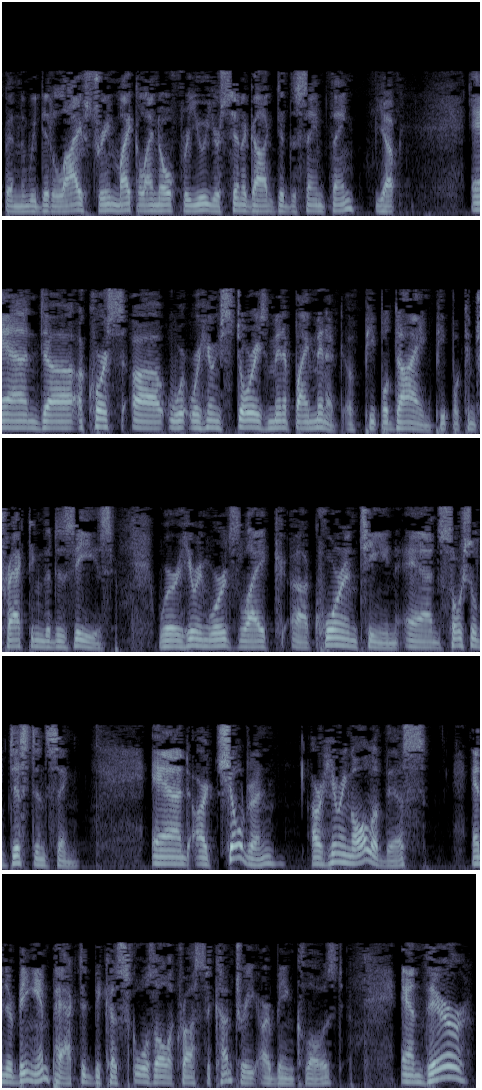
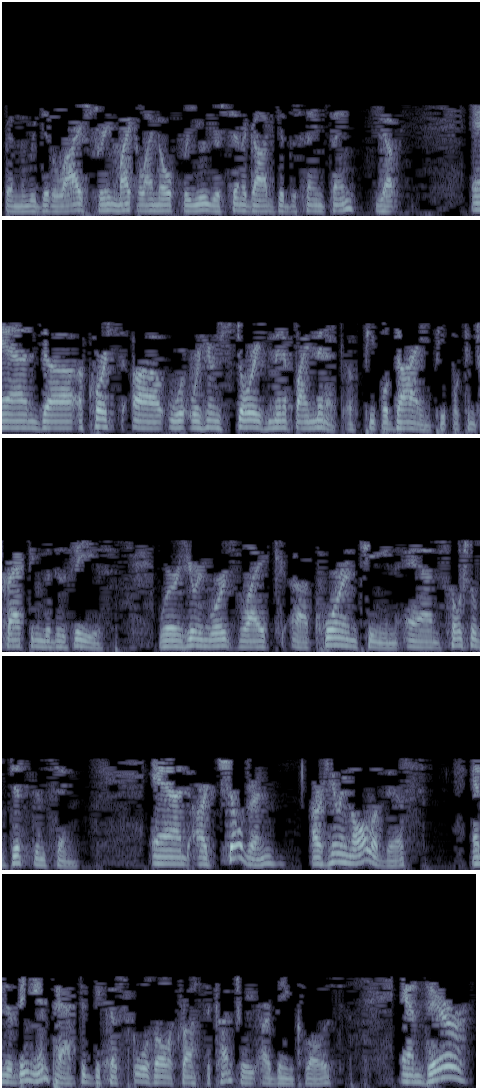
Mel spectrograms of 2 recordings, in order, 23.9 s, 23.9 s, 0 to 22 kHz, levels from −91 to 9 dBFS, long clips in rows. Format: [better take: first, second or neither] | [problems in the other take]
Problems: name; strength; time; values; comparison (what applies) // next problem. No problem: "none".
first | garbled, watery; badly; nothing above 3 kHz; slightly in the first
